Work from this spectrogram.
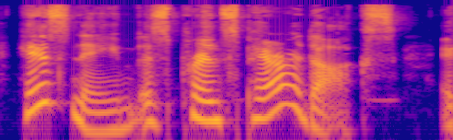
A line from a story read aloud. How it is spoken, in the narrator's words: exclaimed Dorian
